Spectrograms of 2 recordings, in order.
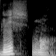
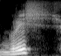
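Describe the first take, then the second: First: The m sound is pronounced after sh. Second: The m is silent and sh is doubled. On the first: The speaker calls it wrong. "কিন্তু আমরা বলি কি? ... এই জায়গাতেই শিক্ষার্থীরা ভুলটা করে" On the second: The speaker calls it right. "তাই এটি হচ্ছে গ্রীষ্ম"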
